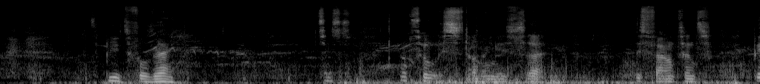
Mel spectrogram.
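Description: A middle-aged man talks calmly and close to the microphone.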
